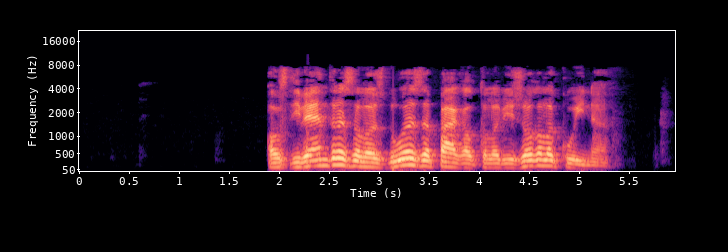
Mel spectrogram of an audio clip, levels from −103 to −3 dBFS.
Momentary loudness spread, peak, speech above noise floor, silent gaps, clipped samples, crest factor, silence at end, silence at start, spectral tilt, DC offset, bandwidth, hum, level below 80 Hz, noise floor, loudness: 9 LU; 0 dBFS; over 74 dB; none; under 0.1%; 18 dB; 0.7 s; 1.9 s; -5 dB/octave; under 0.1%; 7.8 kHz; none; -56 dBFS; under -90 dBFS; -16 LUFS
